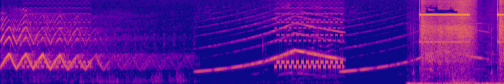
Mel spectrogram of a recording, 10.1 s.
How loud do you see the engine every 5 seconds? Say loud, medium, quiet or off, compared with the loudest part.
off, loud.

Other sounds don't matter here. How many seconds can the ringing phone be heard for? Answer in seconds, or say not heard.
3 s.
